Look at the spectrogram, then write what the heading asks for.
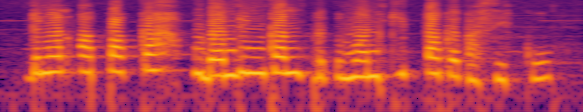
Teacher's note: Intonasinya gunakan intonasi bergelombang karena kalimat tanya.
